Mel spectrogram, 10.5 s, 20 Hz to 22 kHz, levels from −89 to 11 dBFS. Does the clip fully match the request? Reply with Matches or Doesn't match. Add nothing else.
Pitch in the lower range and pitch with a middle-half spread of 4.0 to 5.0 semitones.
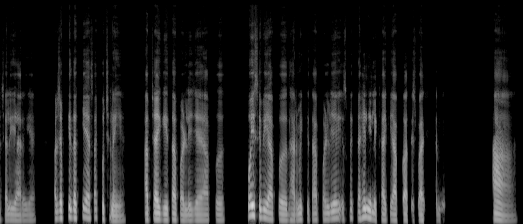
Matches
